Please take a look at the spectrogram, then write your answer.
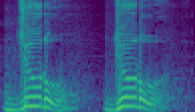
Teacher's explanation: جیم اور را پر پیش ہے، پیش کو بغیر کھینچے بغیر جھٹکا دیے معروف پڑھیں گے، ہونٹوں کو گول کر کے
